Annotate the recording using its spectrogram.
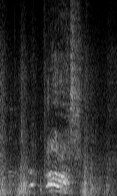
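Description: Spectators shouting and cheering, with one voice calling out briefly about a second in.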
